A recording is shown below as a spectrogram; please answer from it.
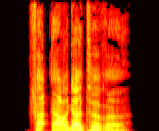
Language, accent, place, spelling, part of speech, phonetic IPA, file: German, Germany, Berlin, verärgertere, adjective, [fɛɐ̯ˈʔɛʁɡɐtəʁə], De-verärgertere.ogg
- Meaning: inflection of verärgert: 1. strong/mixed nominative/accusative feminine singular comparative degree 2. strong nominative/accusative plural comparative degree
